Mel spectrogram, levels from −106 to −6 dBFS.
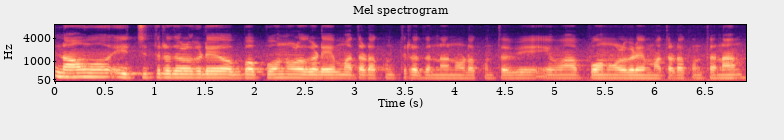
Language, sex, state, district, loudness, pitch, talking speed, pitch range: Kannada, male, Karnataka, Belgaum, -17 LUFS, 120 Hz, 115 wpm, 120-135 Hz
